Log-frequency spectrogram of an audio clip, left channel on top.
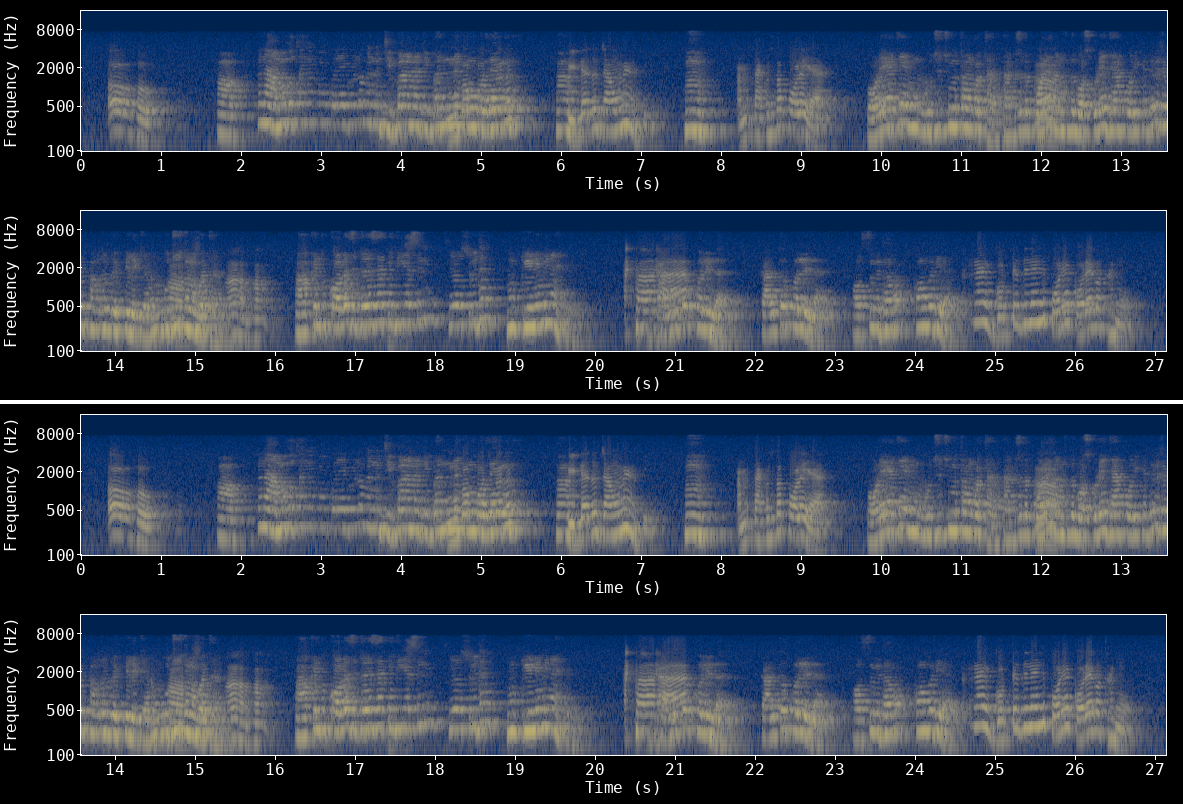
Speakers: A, on the right; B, on the left.
A: ହୋଉ ହୋଉ।
B: ହଁ ତାହେଲେ ଆମ କଥା କଣ କରିବା? କହିଲ ମାନେ ଯିବା ନା ଯିବାନି
A: ମୁଁ
B: ନା
A: କଣ କହୁଛି
B: କରିବା
A: କହିଲ
B: ହଁ
A: ପିଲା ଯୋଉ ଯାଉନାହାନ୍ତି।
B: ହୁଁ।
A: ଆମେ ତାଙ୍କ ସହିତ ପଳେଇବା।
B: ପଳେଇବା ଯେ ମୁଁ ବଝୁଛି ମୁଁ ତମ କଥା ତାଙ୍କ ସହିତ
A: ହଁ
B: ପଳେଇବା ତାଙ୍କ ସହିତ ବସି ପଡ଼ିବା ଯାହା ପରୀକ୍ଷା ଦେବେ ତାଙ୍କ ସହିତ ଦେଖିକି ଲେଖିବା ମୁଁ ବୁଝୁଛି
A: ହଁ
B: ତମ
A: ସେ
B: କଥା।
A: ହଁ ହଁ
B: ହଁ କିନ୍ତୁ କଲେଜ ଡ୍ରେସ ପିନ୍ଧିକି ଆସିଲି ସେ ଅସୁବିଧା ମୁଁ କିଣିବି ନା ଏବେ।
A: ହା
B: ଆ କାଲି
A: ହା
B: ତ ଖୋଲିଲା କାଲି ତ ଖୋଲିଲା ଅସୁବିଧା ହବ କଣ କରିବା?
A: ନାଇଁ ଗୋଟେ ଦିନ ଏମିତି ପରିଆ କରିବା କଥା ନୁହଁ।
